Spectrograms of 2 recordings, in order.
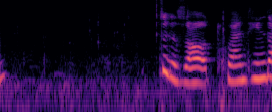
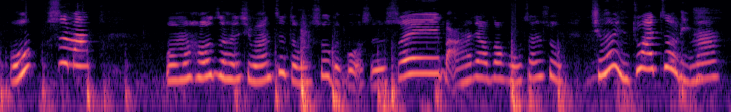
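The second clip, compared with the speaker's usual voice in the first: high, louder bright-voiced mother monkey; 3 semitones higher, 4 dB louder than usual. Mother monkey politely questions grandpa mouse, high mother voice. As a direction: sweetly ask the old mouse.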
